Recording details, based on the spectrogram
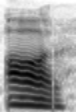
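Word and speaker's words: hour: है यहां पे देखो एन और आर इसको हम प्रोनाउंस करेंगे आर है ना यहां पर साइलेंट है एच जो है वो क्या है साइलेंट है इसको हम वोवेल की तरह ट्रीट करेंगे और 1 घंटे के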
